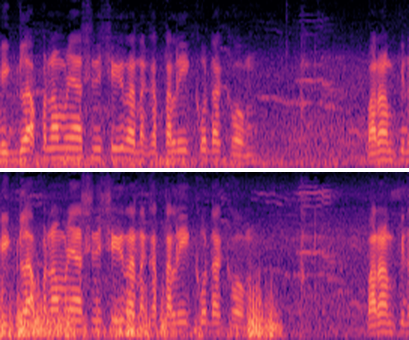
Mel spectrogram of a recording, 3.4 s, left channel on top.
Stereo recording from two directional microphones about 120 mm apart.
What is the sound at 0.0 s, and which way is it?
Speech, 20° right (ahead or behind).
